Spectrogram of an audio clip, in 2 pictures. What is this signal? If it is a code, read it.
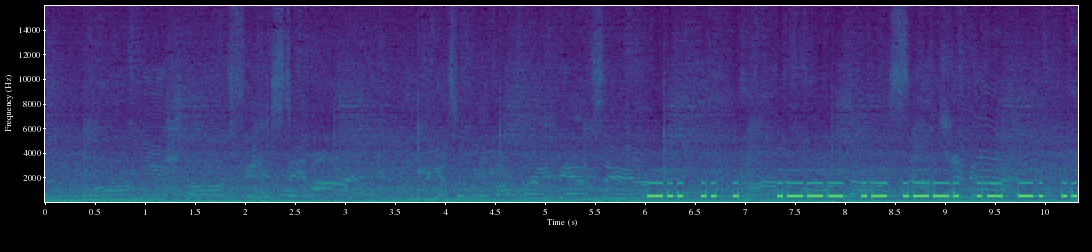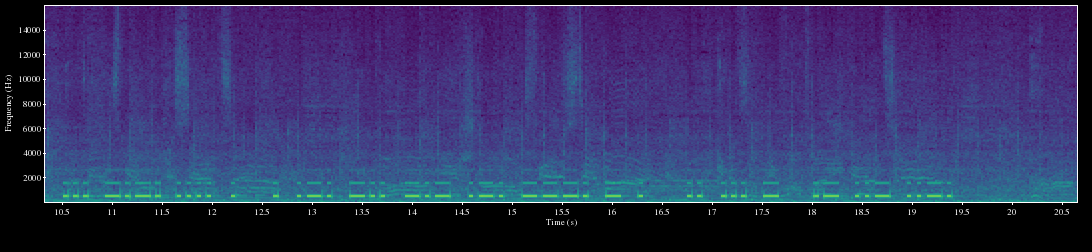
Morse code (with German letters), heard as a keyed tone, hand-sent with a paddle, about 24 wpm, 530 Hz. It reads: DIE JAPANISCHE ERDKRÖTE IST AUF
